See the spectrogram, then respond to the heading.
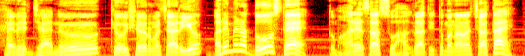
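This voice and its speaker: A two-faced, lecherous young groom from a horror cartoon, played by a man. He is smarmy and mocking, with mid-pitched, very lively intonation over music. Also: moderate pace, natural voice. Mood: mocking, callous.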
